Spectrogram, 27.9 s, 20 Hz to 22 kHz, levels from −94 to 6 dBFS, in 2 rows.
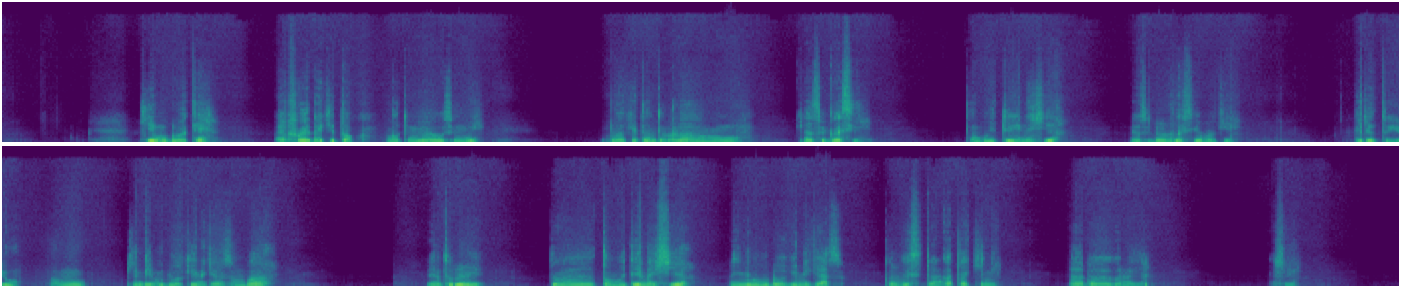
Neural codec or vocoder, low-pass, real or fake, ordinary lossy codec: codec, 44.1 kHz, 2.6 kbps, DAC; none; fake; none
